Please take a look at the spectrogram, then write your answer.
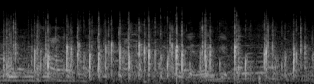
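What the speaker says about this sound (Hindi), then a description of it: "जोरदार तालियां हमारे दूसरे अंपायर महेंद्र जी के लिए." Applause for the second umpire at a trophy prize ceremony, a crowd clapping in quick uneven bursts close by, with hubbub and voices mixed in throughout.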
